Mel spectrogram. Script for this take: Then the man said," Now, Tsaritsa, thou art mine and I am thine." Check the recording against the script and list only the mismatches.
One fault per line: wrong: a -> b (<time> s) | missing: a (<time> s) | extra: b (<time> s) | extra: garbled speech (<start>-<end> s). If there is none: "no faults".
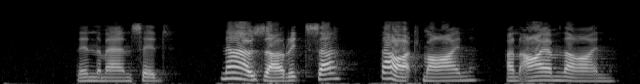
no faults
